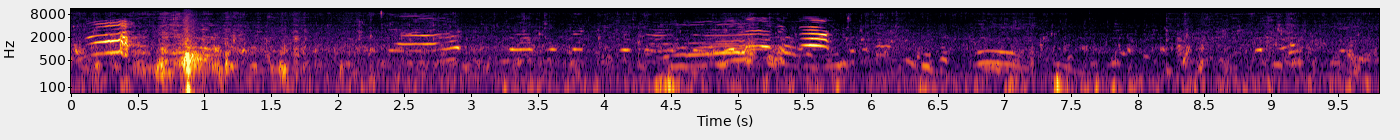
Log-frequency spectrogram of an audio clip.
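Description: Children shout and squeal playfully nearby, outdoors.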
